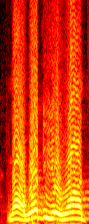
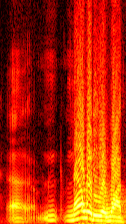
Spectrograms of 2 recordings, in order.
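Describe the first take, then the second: First: Loud, high, irritated demand; angrily. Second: Angrily. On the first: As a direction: bark the question like an annoyed innkeeper. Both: Acted. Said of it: "the woman asked angrily".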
